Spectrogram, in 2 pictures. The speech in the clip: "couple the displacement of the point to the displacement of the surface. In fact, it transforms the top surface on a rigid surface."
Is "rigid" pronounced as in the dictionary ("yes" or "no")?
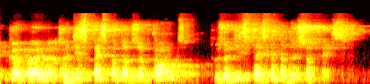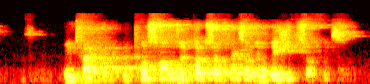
no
